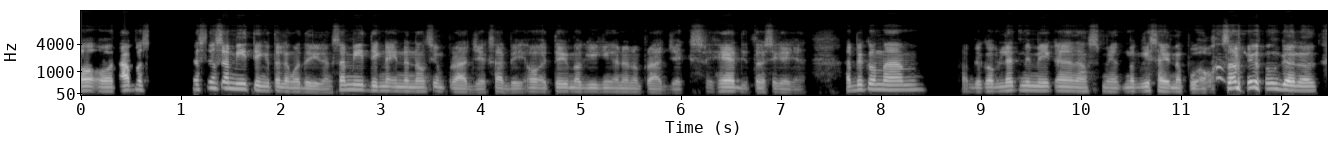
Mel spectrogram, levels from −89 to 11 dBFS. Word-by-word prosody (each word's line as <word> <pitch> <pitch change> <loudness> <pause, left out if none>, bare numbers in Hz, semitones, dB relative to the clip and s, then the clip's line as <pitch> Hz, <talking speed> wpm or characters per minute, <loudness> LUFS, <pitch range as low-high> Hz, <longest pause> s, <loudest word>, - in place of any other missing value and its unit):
oo, 130 -3 +4
tapos 165 +2 +6 0.5
tapos 180 - -2
nung 220 - 0
sa - - +7
meeting, 185 -7 +2
ito - - -1
lang, 125 - -1
madali 105 -3 -3
lang, 95 - -8
sa 175 - +2
meeting 155 -5 +1
na 145 - +1
in-announce 130 -1 -3
yung 130 - -10
project. 100 -3 -3
Sabi, 105 -1 -5
oh, 120 -1 -2
ito - - -10
yung 125 -1 -1
magiging 115 0 -6
ano 110 0 -5
ng 105 - -9
projects. 95 0 -7
Head, 130 -3 +3
ito 105 - -6
si - - -6
ganiyan. 90 -2 -7 0.4
Sabi 145 +5 0
ko, 185 -1 +2
"Ma'am," 170 0 +2 0.4
sabi 120 - -11
ko, 130 - +1
"Let 150 +4 +1
me - - 0
make 145 -1 -1
an 135 -1 +2
announcement, 120 -1 -5
nag-resign 125 -1 0
na 110 - -3
po 110 - -5
ako," - - -8 0.2
sabi 235 +1 +6
kong 205 -1 +1
gano'n. 150 -4 +6
130 Hz, 215 wpm, -25 LUFS, 115-155 Hz, 0.5 s, sa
